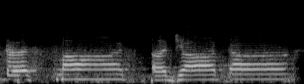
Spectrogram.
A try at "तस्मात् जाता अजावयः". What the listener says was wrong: No, no. Please listen to it properly. Tasmaat jata. Don't break it. In the same breath.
